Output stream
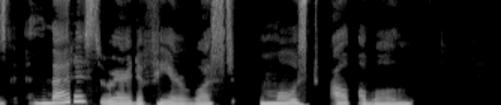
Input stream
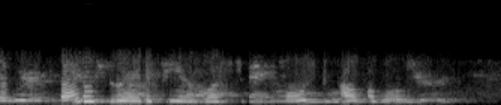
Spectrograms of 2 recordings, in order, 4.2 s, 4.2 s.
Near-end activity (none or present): present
